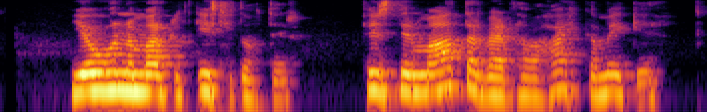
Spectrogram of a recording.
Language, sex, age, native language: Icelandic, female, 40-49, Icelandic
